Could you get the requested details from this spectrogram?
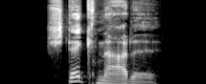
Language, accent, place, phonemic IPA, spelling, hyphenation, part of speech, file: German, Germany, Berlin, /ˈʃtɛknaːdl̩/, Stecknadel, Steck‧na‧del, noun, De-Stecknadel.ogg
- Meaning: pin (small needle with no eye)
